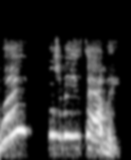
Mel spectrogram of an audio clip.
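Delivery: high, squeaky shocked disbelief. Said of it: "And you're like".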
